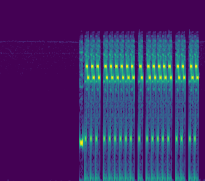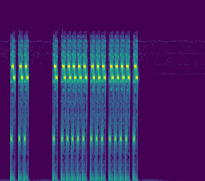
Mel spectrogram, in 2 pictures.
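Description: Rapid electronic blips chatter as game text is typed out, with short pauses.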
